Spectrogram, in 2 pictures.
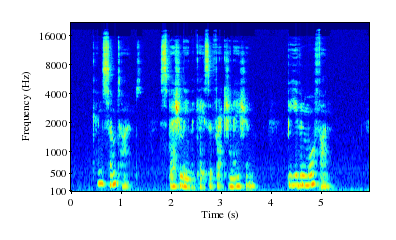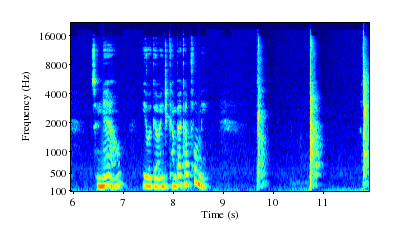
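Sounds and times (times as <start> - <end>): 
speech: 0.5 - 5.3, 6.4 - 8.8
a single hand clap: 9.7 - 10.0, 10.7 - 11.0, 11.8 - 11.9.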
